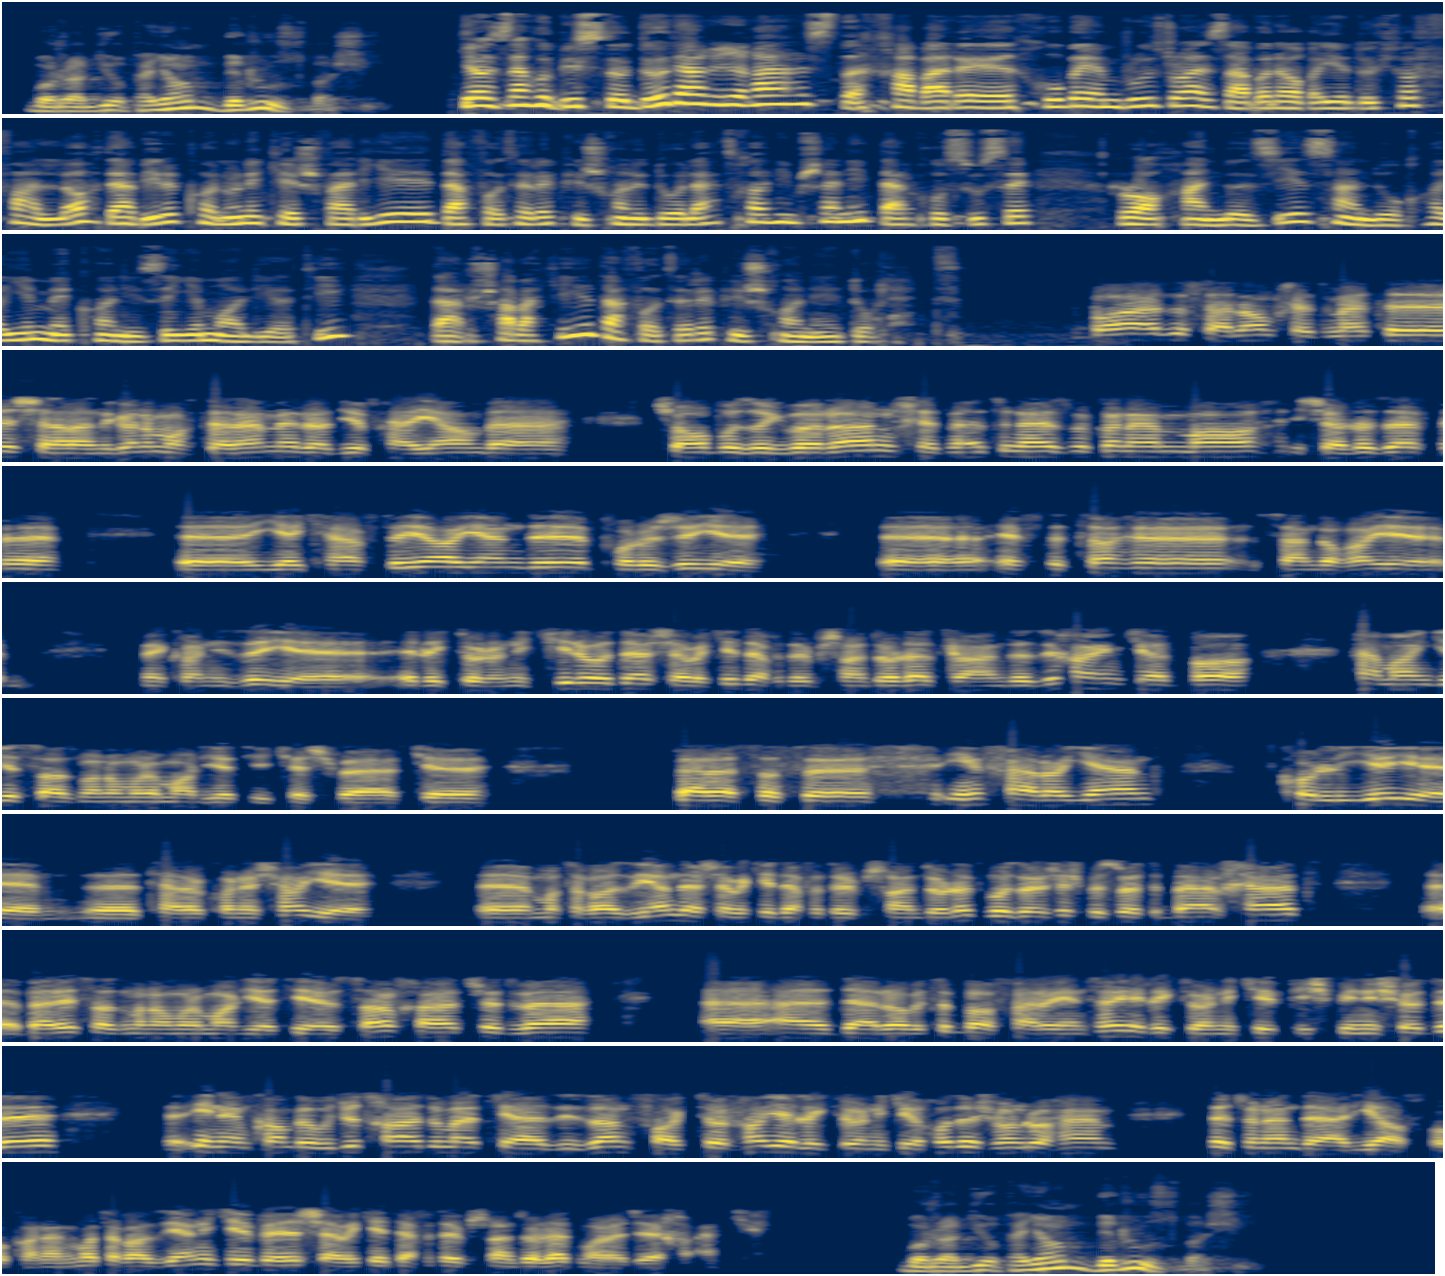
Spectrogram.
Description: در گفتگو با رادیو پیام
